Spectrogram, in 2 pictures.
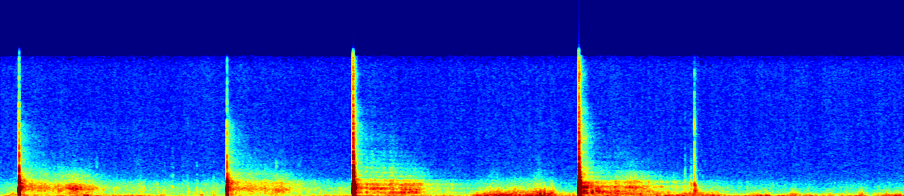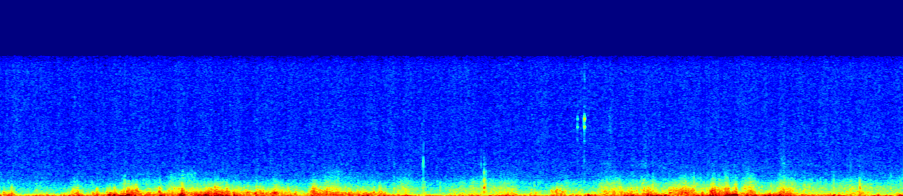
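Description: Four sharp shotgun reports in the first six seconds, spaced one to two seconds apart, each trailing a brief echo, then a fainter crack about seven seconds in.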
